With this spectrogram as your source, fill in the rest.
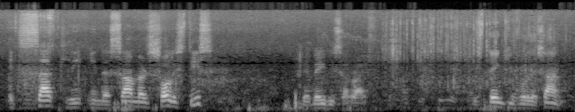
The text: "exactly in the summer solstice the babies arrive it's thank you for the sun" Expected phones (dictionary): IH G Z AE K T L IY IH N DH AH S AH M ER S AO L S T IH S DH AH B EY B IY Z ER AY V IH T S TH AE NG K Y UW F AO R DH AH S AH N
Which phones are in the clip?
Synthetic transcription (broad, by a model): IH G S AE K T L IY IH N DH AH S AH M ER S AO L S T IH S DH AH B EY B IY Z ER AY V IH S T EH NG K Y UW F AO R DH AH S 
